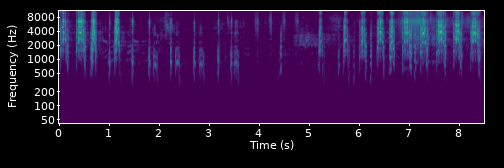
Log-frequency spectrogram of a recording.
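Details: Chukar partridge, Pakistan's national bird, giving harsh, clucking chuck notes about three a second, pausing midway, then building into a faster, louder run.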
